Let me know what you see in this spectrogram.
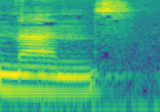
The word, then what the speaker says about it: nones: N-O-N-E-S. – Yeah. Am I pronouncing it right? – No, you are. Just when you say it, people think you're talking about Catholic nuns.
